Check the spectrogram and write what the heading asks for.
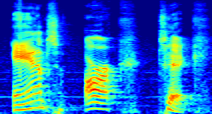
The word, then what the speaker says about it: Antarctic: You don't who says and it technically is supposed to be Antarctic.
